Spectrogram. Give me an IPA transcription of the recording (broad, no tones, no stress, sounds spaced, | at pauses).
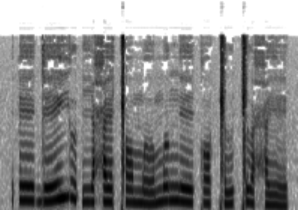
ʔ eː ɡ eː j ɯ ʔ iː ħ ɛ ǁ ɔ m ɤ m ɤ ŋ eː k ɔ ǁ ɯ ǁ ɯ ħ e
